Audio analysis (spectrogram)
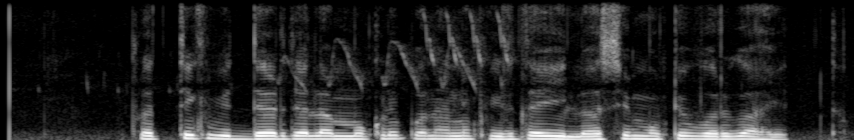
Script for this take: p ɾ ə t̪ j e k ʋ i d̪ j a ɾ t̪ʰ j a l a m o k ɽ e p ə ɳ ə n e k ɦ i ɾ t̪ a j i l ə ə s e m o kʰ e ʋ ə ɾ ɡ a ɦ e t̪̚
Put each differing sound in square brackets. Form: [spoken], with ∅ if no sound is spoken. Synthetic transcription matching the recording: p ɾ ə t̪ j e k ʋ i d̪ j a ɾ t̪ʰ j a l a m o k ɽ e p ə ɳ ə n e k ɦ i ɾ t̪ a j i l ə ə s e m o [ʈʰ] e ʋ ə ɾ ɡ a ɦ e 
